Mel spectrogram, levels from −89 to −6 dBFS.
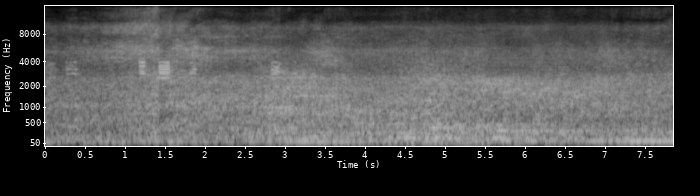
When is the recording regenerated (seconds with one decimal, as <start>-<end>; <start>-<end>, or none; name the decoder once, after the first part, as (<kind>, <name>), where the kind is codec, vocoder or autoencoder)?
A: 5.5-7.1 (autoencoder, DAC-VAE)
